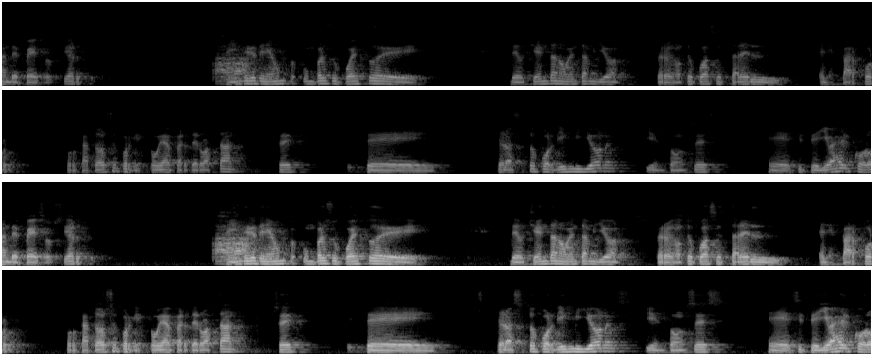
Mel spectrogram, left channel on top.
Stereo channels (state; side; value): quieter; left; 12.8 dB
